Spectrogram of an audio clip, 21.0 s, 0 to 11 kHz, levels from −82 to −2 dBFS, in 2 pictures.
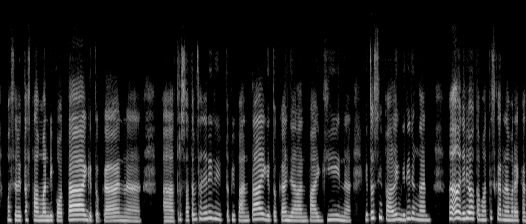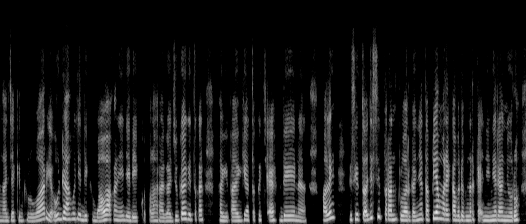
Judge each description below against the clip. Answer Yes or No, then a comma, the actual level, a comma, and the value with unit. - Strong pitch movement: No, average, 3.7 semitones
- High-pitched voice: Yes, high, 210 Hz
